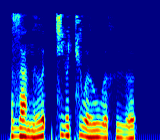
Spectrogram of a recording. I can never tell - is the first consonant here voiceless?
no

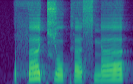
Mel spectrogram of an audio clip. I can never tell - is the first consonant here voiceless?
yes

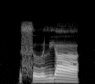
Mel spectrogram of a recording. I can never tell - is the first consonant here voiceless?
yes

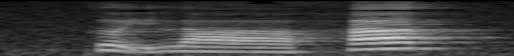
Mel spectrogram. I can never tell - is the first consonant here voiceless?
yes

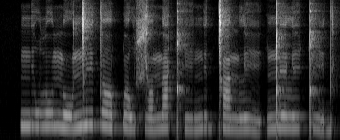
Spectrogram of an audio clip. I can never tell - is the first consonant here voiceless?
no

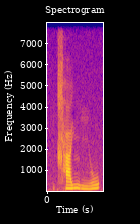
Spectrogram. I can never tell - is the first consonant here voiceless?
yes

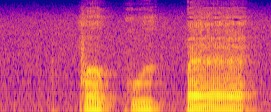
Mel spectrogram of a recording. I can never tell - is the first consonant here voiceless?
yes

